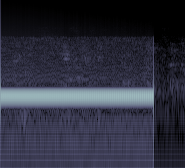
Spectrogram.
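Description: Telephone ringback tone: one steady two-second ring of the call ringing at the far end, starting and stopping with a click.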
